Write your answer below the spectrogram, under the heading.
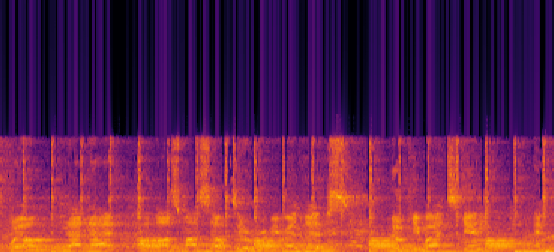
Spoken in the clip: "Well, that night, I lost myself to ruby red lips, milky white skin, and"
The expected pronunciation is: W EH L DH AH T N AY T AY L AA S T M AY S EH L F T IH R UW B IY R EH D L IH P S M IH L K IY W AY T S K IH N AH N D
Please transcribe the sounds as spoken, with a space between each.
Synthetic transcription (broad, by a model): W EH L DH AH T N AY T AY L AA S T M AY S EH L F T IH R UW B IY R EH D L IH P S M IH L K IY W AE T S K IH N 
